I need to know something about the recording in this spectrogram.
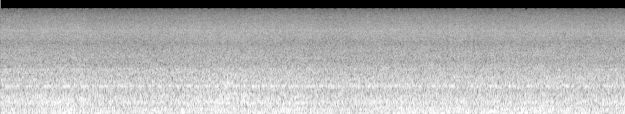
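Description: Steady background hiss with a low hum, like a running fan or air conditioner, at an even level with no distinct events.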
